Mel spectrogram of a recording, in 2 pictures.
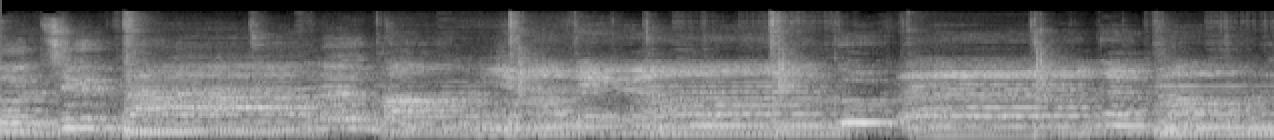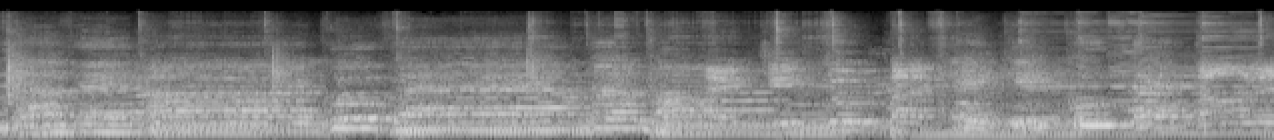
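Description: Mixed choir of men's and women's voices singing a song in French in long held phrases, with acoustic guitar accompaniment.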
